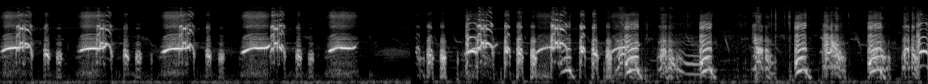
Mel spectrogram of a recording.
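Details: A female grey francolin (teetar) gives five loud, harsh notes with a rising whistled tail about every 0.7 seconds, then a quicker run of squeaky, scratchy notes.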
